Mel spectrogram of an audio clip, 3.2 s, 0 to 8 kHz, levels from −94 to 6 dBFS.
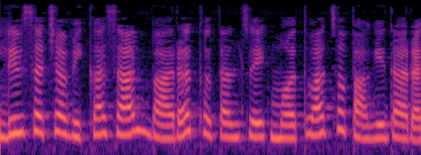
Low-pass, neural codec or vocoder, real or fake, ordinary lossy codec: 7.2 kHz; none; real; none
